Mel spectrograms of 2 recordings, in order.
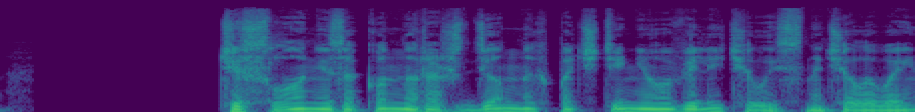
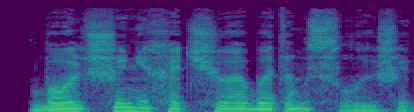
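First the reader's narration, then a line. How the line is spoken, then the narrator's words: Plain. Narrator (Russian): сказал Тедженс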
